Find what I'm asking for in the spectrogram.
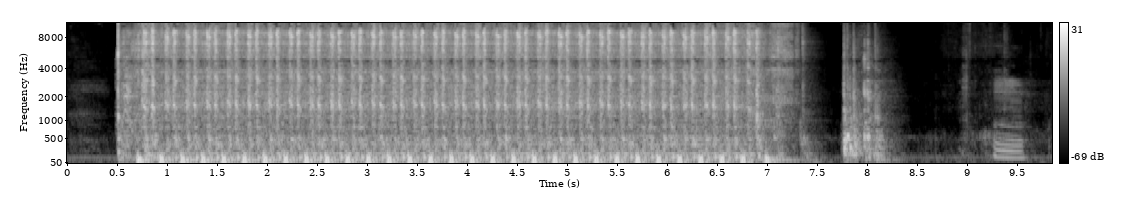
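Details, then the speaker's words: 2003 Honda Recon 250 ATV, sat unrun for many years, choke opened: steady, even starter cranking for about six seconds with no firing or catch, cranks better than before; crank no start, before trying starting spray, new coil and CDI. "cranks a lot better let's put the open the choke"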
